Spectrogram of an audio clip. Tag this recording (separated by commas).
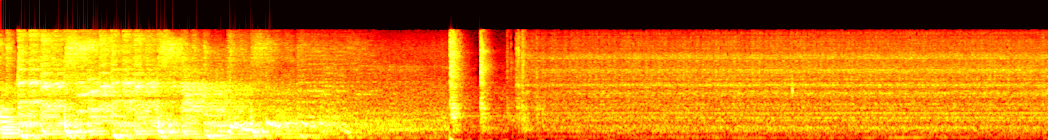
Music, inside a small room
